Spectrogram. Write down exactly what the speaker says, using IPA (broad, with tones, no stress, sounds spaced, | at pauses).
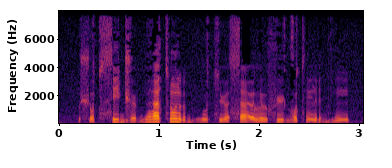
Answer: ʃ o˨ t͡s s i˦ d͡ʒ ø˩ bʱ æ˥ t͡s õ˥ r bʱ u˩ t͡s y˩ ə̯ s æ˩ ə̯ l ɯ˨ f y˥ ɡ o˨ t͡s ẽ˩ r bʱ ĩ˨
